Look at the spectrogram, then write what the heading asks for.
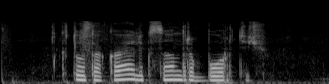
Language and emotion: Russian, neutral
